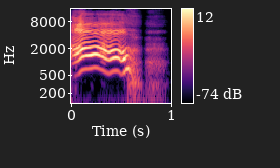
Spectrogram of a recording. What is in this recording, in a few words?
Female; ChooChoo Heroes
